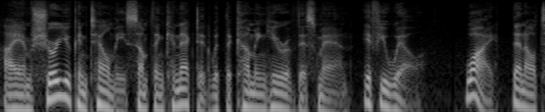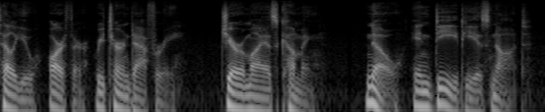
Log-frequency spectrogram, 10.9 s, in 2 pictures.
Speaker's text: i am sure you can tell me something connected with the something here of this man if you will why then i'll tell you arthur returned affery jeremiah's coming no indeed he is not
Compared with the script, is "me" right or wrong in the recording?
right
